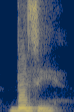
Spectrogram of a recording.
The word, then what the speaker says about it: busy: z busy make sure it's a z and it doesn't sound like byy because that's not a word busy busy I am so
